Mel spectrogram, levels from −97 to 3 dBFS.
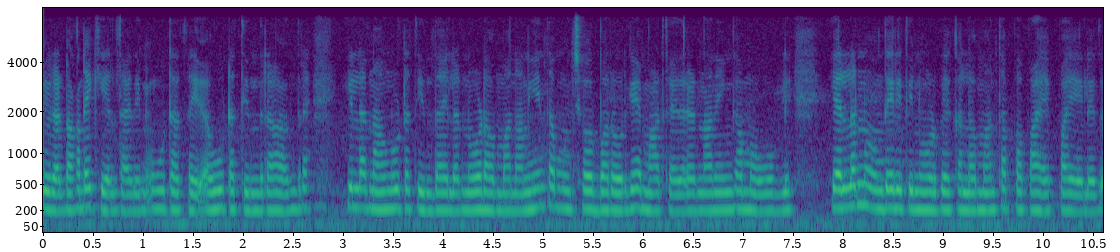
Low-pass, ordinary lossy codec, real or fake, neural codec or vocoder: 7.2 kHz; Opus, 64 kbps; real; none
